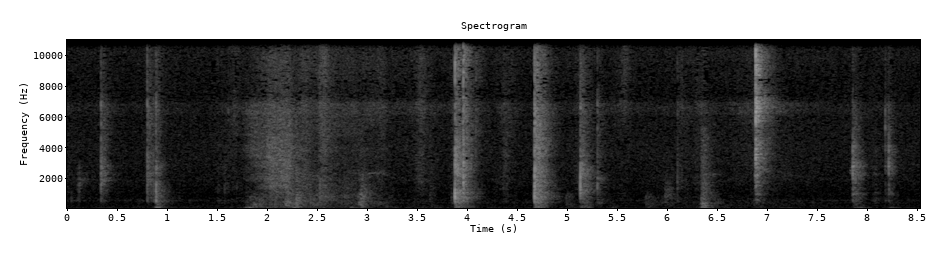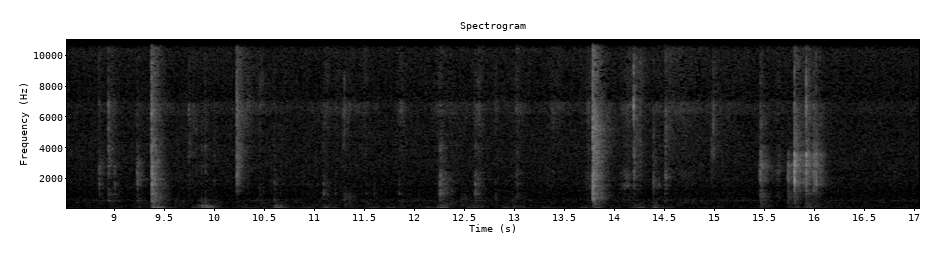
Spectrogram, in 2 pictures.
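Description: Small plastic parts click and tap as they are pried loose.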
